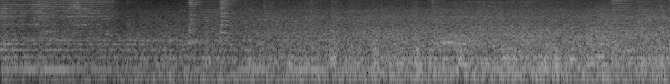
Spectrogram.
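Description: Freight train of steel coal hopper cars rolling past close by: steady rumble and clatter of the wheels on the rails, with a couple of sharper clacks about a second and a half in.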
